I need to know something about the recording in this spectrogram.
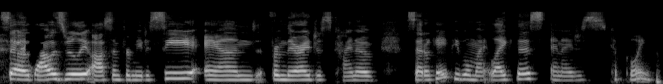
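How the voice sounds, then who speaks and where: A woman's voice: medium pitch, steady tone, a little fast, darkish tone. A woman in her twenties from the United States, a fashion content creator answering interview questions in an easygoing, matter-of-fact way. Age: 20s.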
